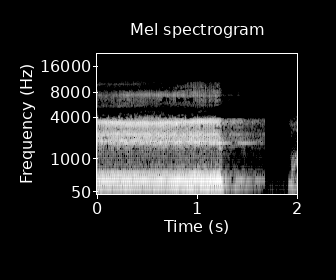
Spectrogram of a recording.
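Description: A man's voice chanting, holding one long note at a steady pitch. The note cuts off a little over a second in and is followed by a brief pause.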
